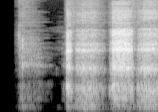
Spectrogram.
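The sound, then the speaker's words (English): A young boy of four breathing in quick, shallow, wheezy gasps: a faint first intake, then three louder breathy rasps in steady succession, with no talking. “Wheezing a little bit.”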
